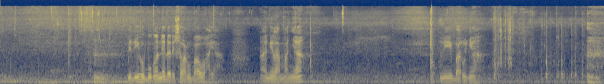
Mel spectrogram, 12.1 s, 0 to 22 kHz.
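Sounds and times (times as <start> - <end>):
grunt: 11.7 - 12.0.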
